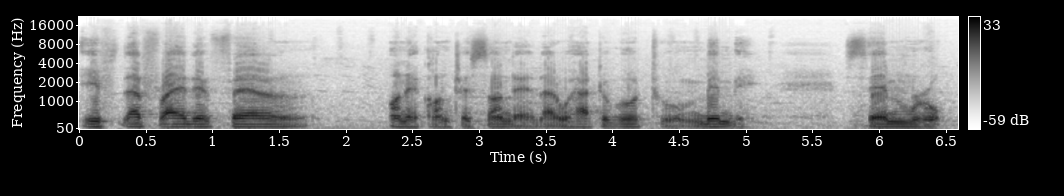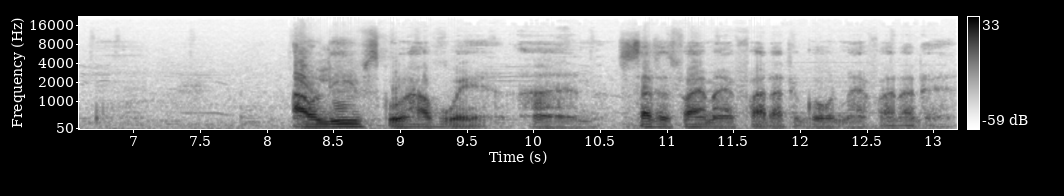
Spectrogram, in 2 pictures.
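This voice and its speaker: Over noticeable background noise, a man with a very deep, low pitch and fairly even intonation speaks with long, frequent pauses. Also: fairly slow pace. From Cameroon, North West region. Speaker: politician and community developer. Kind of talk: interview testimony. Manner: hesitant with many fillers.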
